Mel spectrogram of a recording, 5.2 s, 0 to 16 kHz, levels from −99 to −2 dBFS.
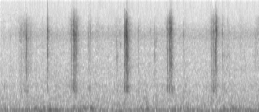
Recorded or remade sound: recorded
